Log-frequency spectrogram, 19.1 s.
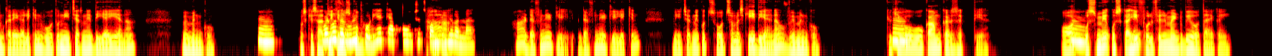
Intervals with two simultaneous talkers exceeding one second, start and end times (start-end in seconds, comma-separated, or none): none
